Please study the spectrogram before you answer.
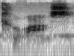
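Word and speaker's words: Coös: It's pronounced Kuos. Yeah. Kuos County.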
